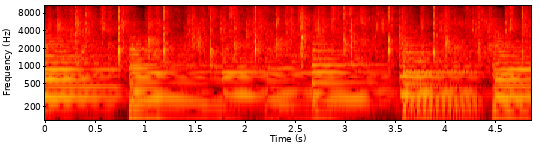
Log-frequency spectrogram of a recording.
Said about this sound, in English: In the name of Jesus. Let's clap our hands.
